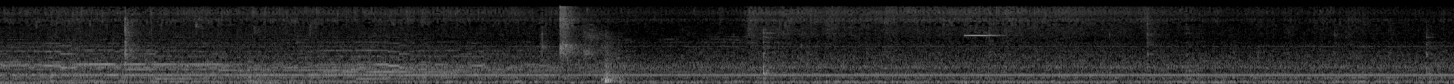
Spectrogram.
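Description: Onions sizzle steadily in a hot frying pan.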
